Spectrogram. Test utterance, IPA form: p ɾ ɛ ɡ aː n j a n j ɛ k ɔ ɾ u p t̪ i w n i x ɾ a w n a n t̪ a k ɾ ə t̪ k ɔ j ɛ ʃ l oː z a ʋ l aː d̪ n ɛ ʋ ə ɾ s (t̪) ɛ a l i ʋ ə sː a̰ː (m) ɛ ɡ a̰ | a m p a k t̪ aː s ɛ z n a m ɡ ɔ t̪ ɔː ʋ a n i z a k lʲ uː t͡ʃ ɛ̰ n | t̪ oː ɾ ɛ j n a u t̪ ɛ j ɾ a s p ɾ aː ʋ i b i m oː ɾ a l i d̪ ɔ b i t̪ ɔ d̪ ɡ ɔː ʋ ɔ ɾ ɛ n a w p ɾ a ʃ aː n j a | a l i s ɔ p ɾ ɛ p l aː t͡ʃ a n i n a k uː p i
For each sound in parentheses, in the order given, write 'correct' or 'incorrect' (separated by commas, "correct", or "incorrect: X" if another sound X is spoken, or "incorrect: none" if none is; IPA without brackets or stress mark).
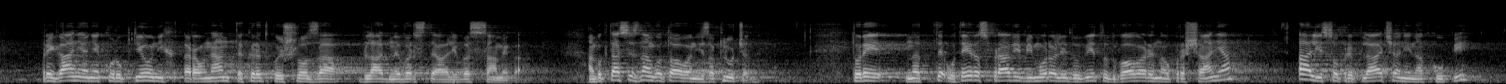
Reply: correct, correct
